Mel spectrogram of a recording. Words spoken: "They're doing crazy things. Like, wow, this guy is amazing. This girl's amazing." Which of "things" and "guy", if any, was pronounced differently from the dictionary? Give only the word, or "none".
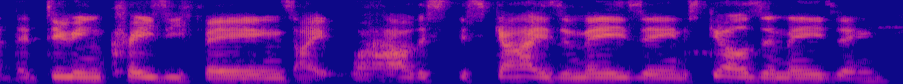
none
